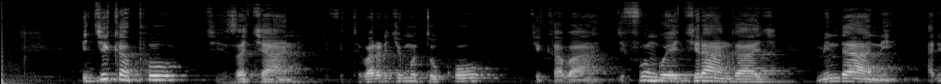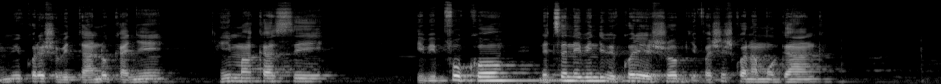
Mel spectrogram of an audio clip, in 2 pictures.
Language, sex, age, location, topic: Kinyarwanda, female, 25-35, Nyagatare, health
